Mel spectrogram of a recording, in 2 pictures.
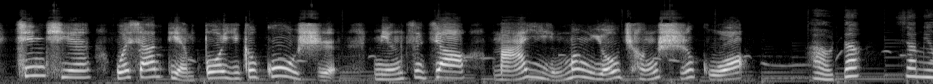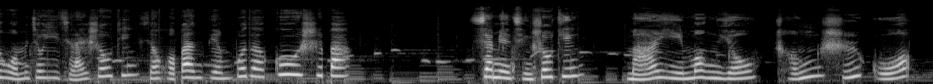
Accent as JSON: {"language": "Chinese", "town": "Weifang", "region": "Shandong", "country": "China", "said": "我六岁了。我来自美丽的风筝之都，山东潍坊"}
